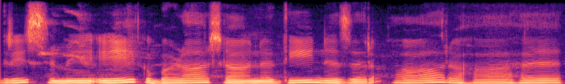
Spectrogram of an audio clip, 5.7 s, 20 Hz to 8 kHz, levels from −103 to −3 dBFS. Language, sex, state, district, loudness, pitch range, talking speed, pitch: Hindi, female, Jharkhand, Ranchi, -13 LUFS, 165-190 Hz, 105 wpm, 170 Hz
